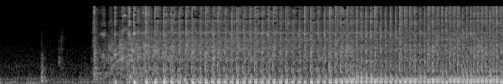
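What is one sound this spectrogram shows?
A small generator engine starts and runs with a loud, steady roar.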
